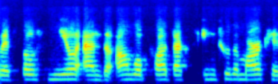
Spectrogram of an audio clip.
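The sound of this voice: A woman speaks at a medium pitch and a fairly quick pace. The sound is dry and close, with no echo.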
